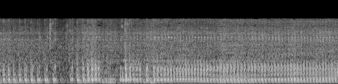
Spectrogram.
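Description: A motorcycle, choke just switched off, is held at a slightly raised idle after a brief rev, settling into a steady, close, loud mid-pitched engine drone while its drive chain dries.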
